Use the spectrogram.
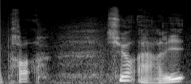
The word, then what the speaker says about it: Praz-sur-Arly: c'était les arabis alors le Z normalement on le prononce pas donc c'est pr sur Harley et qu'est-ce que j'allais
